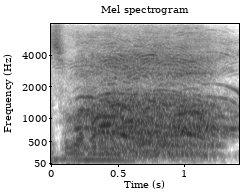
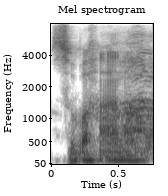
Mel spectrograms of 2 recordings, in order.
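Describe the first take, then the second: First: It is said louder. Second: It is said at normal volume.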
